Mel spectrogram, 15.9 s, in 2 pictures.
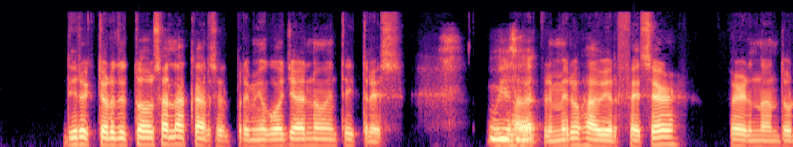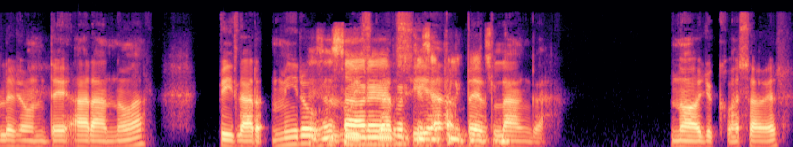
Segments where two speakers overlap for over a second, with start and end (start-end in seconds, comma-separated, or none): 11.0-13.1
